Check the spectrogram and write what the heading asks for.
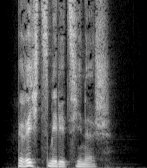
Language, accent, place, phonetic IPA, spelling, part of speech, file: German, Germany, Berlin, [ɡəˈʁɪçt͡smediˌt͡siːnɪʃ], gerichtsmedizinisch, adjective, De-gerichtsmedizinisch.ogg
- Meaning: forensic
